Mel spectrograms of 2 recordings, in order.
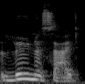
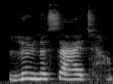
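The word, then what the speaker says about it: Lughnasadh: the 1st of August for this and um Luna side now I have to look at this is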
